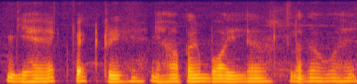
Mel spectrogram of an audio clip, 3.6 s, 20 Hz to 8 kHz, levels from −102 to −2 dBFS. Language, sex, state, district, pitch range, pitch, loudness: Hindi, male, Chhattisgarh, Bilaspur, 115-125 Hz, 120 Hz, -21 LUFS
